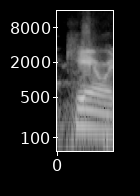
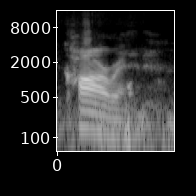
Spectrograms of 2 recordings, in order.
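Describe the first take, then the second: First: The name is said in a standard, non-Southern way. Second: The name is said in a Southern way. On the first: "In the South, they don't say Karen" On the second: "they say Karen. That's what they say"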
